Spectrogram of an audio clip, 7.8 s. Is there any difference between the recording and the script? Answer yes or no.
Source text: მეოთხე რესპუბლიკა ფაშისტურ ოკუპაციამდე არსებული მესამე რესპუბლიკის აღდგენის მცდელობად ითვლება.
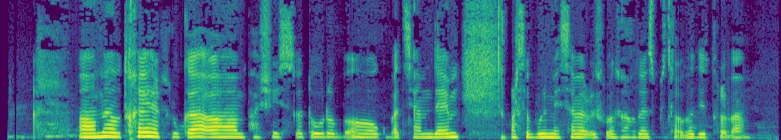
no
